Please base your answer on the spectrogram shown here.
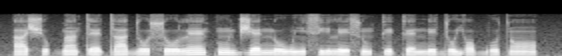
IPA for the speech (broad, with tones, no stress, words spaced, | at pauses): a˨ʃo˨ɡ͡bã˧ tɛ˨ ta˨˦do˧so˧ lɛ̃˦ kũ˦d͡ʒɛ˦ no˦˨wĩ˨˦ si˧le˨sũ˨˦ ke˦kɛ˧ ne˧do˧jɔ˨ bo˨˦tɔ̃˦˨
